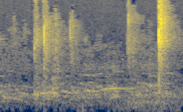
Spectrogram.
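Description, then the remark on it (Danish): A handful of sharp hand slaps as audience members give each other high fives, scattered irregularly with one especially crisp smack near the end, over a low murmur of people talking. “Så, så øh, giver vi dem en high five, og så siger vi, du er for fed.”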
